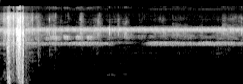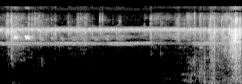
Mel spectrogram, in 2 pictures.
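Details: Cricket calling, a sound used to drive away rats indoors: an unbroken shrill, high ringing trill on two pitches, with loud rustling handling noise at the start and end and a soft knock midway.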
